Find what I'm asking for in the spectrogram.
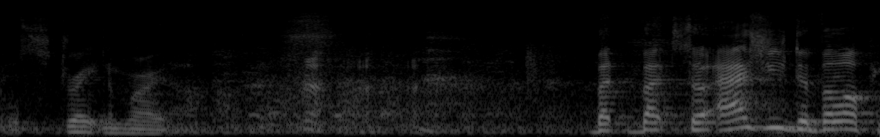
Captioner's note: laughter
